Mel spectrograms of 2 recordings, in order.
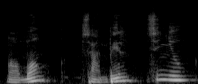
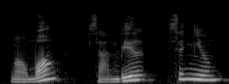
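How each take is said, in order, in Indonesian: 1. Diucapkan datar, tanpa senyum sama sekali. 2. Diucapkan sambil senyum. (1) "Kok gak ada senyumannya? Nggak ada. Lo tadi gini" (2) "Kan smiling voice"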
